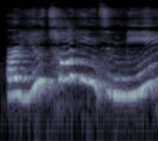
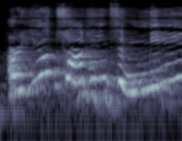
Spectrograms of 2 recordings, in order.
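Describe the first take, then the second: First: Mildly raised, indignant question; a touch of affronted disbelief; offended challenge. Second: High, loud, indignant question; mock-outraged, pitched way up; escalated offended challenge. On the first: Retold or imitated. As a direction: lightly act a touchy comeback. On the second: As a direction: throw it back louder, outraged. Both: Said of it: "you're like".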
